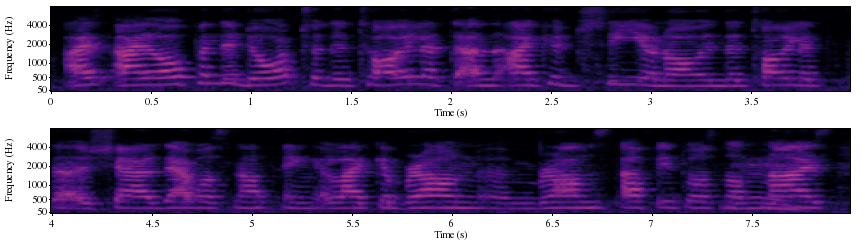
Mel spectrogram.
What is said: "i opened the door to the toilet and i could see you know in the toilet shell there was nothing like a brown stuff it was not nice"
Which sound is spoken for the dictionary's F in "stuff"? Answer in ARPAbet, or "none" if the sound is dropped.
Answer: F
